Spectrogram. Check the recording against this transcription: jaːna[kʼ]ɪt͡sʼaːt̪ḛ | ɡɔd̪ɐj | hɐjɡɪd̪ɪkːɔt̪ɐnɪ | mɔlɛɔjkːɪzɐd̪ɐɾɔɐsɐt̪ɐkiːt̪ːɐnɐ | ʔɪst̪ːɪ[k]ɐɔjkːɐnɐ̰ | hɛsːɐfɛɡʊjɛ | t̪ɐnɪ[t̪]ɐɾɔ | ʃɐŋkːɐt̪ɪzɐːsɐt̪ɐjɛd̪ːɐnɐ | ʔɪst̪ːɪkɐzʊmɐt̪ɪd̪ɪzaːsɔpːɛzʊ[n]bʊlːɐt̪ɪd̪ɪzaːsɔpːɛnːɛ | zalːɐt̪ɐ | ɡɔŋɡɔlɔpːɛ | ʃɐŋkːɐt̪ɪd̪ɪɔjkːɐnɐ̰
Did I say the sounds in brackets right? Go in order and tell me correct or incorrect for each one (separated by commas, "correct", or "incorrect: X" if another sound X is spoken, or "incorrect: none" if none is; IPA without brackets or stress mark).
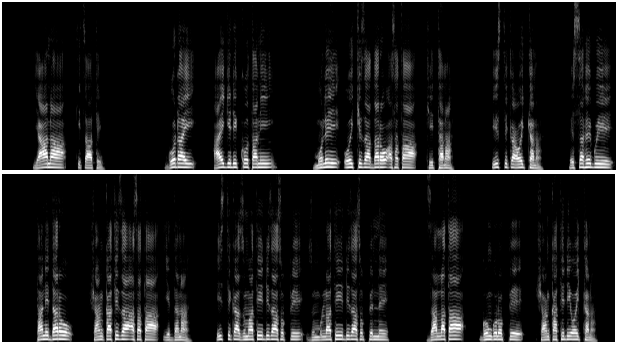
correct, correct, incorrect: d̪, incorrect: m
